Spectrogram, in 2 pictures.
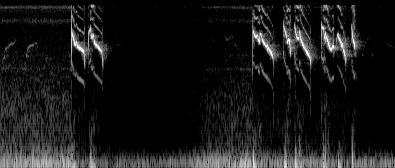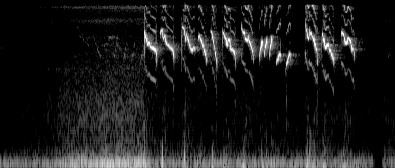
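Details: Female Oriental white-eye calling to provoke males, used to stir caged males into singing: bursts of very high, thin downslurred chirps in quick series, three short groups with gaps between, the last group longest.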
